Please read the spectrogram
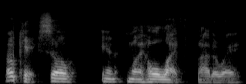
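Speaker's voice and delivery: usual speaking voice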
